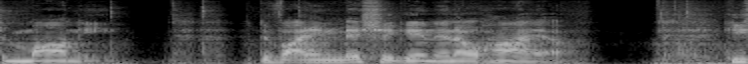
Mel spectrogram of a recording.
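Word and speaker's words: Maumee: towards the Mami River spelled m m e but pronounced mommy dividing Michigan and Ohio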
